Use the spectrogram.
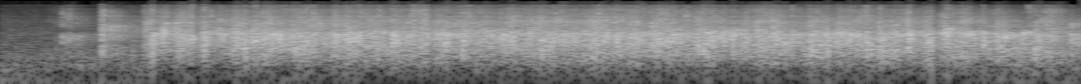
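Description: Loud, dense applause from a symposium audience welcoming an invited guest, starting abruptly after a brief quiet moment and holding as a full, steady roar of clapping to the end.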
